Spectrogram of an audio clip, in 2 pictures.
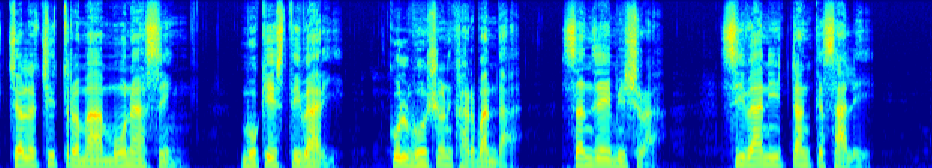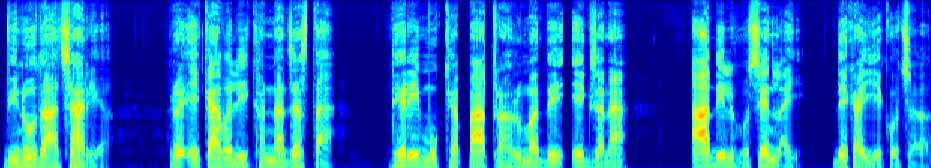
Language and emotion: Nepali, neutral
